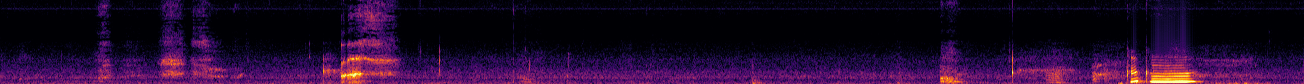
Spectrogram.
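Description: A baby babbles and squeals nearby.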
